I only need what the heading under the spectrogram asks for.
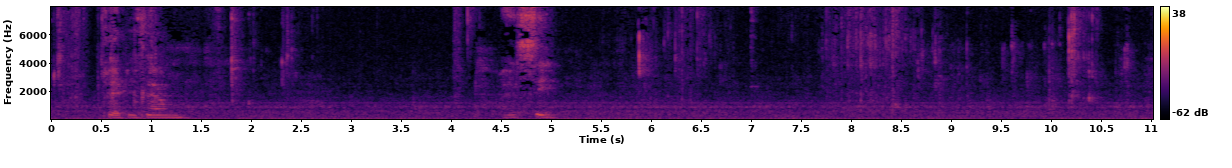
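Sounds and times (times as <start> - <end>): chewing and wet mouth sounds: 0.0 - 0.6, 1.5 - 2.8, 5.7 - 11.0
steady low hum: 0.0 - 11.0.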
